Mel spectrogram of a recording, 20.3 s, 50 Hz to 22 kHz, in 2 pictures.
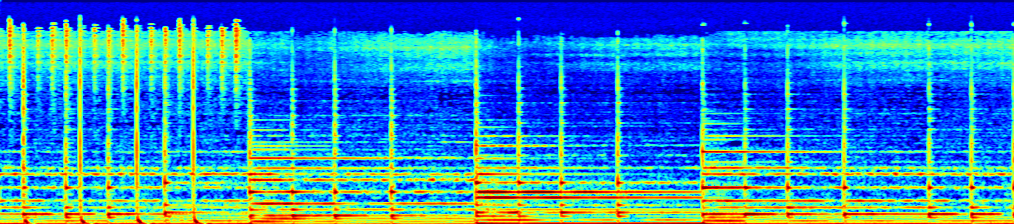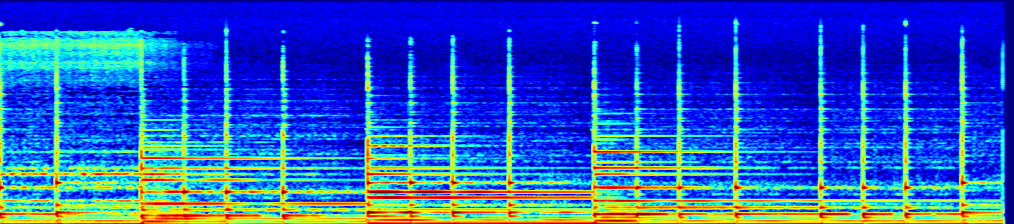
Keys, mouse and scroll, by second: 0.1 scroll down 1, 2.7 scroll up 1, 3.8-4.4 scroll up 1, 5.4 scroll down 1, 11.4 scroll down 1, 17.3 scroll up 1.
